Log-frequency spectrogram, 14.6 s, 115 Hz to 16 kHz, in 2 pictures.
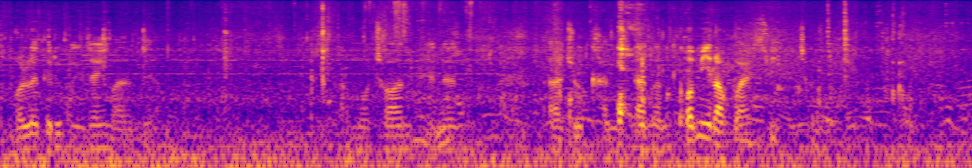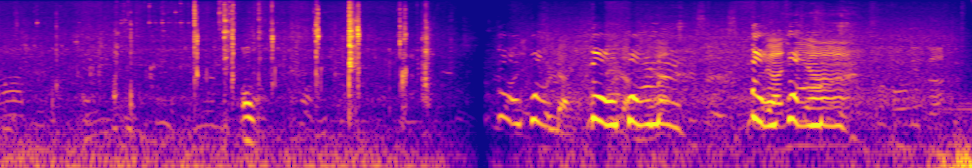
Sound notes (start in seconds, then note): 8.6 nom nom nom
